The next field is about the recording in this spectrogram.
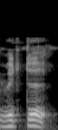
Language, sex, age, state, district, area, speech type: Tamil, male, 30-45, Tamil Nadu, Tiruchirappalli, rural, read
